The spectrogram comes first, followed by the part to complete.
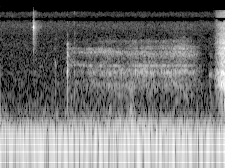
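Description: Quiet car cabin: a low steady rumble with two faint small clicks, about a third of a second and two-thirds of a second in.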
